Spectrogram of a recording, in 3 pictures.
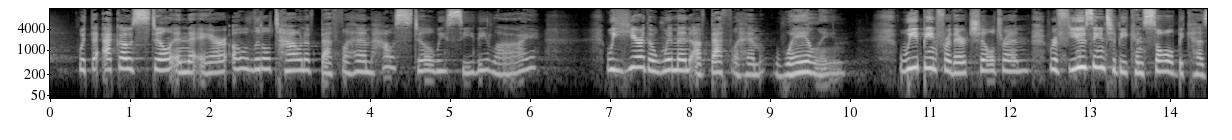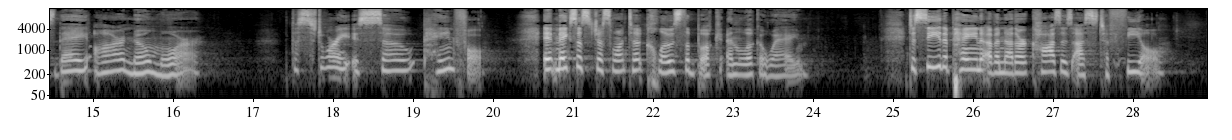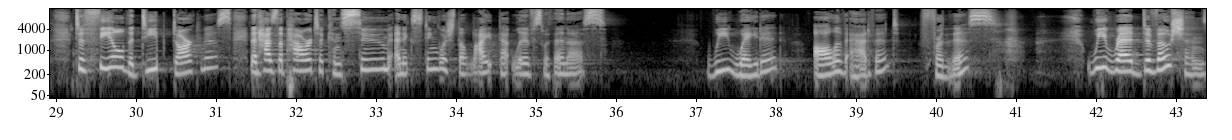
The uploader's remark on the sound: at Highland Baptist Church.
